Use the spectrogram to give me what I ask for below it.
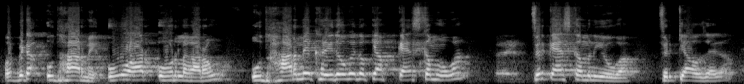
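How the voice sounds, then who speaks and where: A man's voice: high voice, moderate pace, darkish tone. A male accountancy teacher giving a classroom lecture, asking his students questions, answering them himself, and calling them "beta" as he mixes English accounting terms into his talk.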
